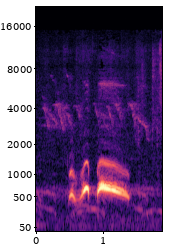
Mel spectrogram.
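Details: One spotted dove coo phrase, used to stimulate captive doves to call: two brief soft rising notes, then one longer, steady, low mellow coo, over quiet background hiss.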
